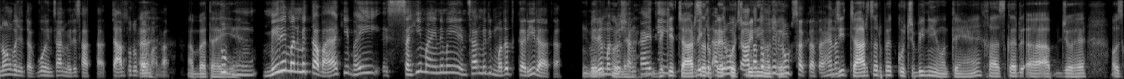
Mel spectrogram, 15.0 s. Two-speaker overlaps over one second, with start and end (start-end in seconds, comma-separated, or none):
7.9-10.5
